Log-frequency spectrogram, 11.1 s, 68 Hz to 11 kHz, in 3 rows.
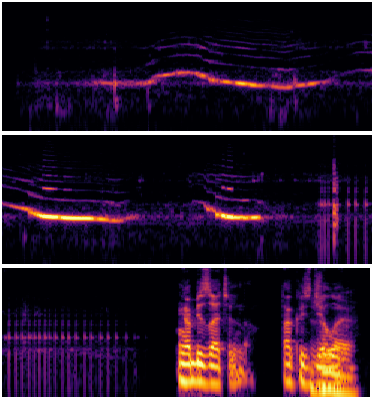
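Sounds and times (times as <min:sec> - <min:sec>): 
whale moaning calls: 0:00.8 - 0:08.4
speech: 0:09.2 - 0:11.0.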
